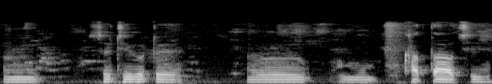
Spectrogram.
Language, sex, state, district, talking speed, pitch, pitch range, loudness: Odia, male, Odisha, Malkangiri, 85 wpm, 115 Hz, 110-120 Hz, -17 LUFS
